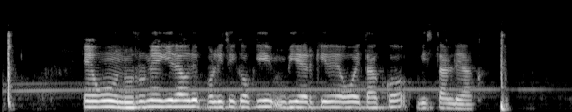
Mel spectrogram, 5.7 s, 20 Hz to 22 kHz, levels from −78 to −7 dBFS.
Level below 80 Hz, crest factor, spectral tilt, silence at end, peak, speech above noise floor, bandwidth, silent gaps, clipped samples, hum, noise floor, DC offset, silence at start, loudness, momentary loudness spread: -68 dBFS; 18 dB; -6.5 dB/octave; 0.65 s; -2 dBFS; 34 dB; 7.2 kHz; none; under 0.1%; none; -53 dBFS; under 0.1%; 0.05 s; -20 LUFS; 10 LU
